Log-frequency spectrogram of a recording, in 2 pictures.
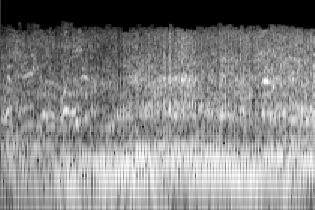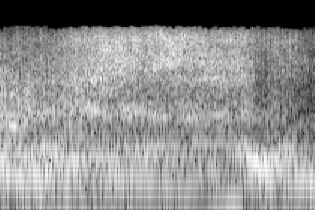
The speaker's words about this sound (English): Is a madman flying that plane? Why is he making such dives and so low? He started from a great height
